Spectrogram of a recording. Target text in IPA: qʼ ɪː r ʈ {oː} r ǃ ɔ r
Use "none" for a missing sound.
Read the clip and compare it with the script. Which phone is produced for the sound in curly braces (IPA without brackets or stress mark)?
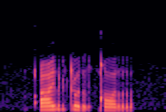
o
